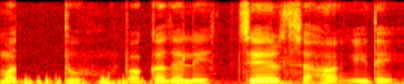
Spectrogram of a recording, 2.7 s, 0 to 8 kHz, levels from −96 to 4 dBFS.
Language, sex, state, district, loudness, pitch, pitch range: Kannada, male, Karnataka, Koppal, -19 LUFS, 145 Hz, 135-150 Hz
